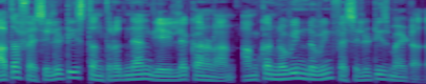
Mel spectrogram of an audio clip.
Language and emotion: Goan Konkani, neutral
